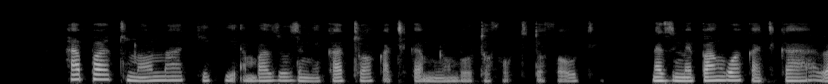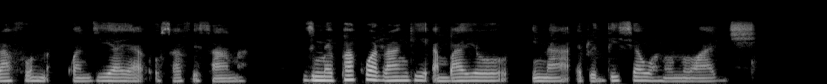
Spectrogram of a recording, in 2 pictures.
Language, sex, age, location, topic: Swahili, female, 25-35, Nairobi, finance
